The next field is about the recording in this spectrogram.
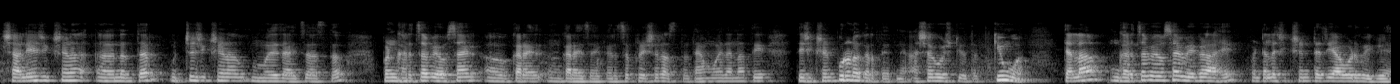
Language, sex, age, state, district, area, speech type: Marathi, male, 18-30, Maharashtra, Raigad, rural, spontaneous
